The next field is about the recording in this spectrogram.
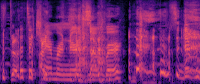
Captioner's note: group laughing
